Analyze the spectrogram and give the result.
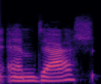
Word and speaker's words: em dash: It's actually called an M dash and a Molly dash. – It's spelled EM dash weirdly.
